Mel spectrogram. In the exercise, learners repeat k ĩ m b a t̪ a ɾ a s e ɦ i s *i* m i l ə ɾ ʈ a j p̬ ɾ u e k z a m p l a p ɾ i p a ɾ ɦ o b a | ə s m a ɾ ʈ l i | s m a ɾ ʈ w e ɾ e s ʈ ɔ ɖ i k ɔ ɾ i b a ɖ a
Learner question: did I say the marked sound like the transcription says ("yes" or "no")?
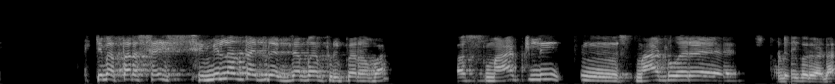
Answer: yes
